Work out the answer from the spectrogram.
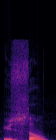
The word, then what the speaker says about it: Husson: Husson, je ne sais même pas Alors, comment on Pour moi, prononce. c'est Husson, parce que du coup, il y a deux Voilà.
